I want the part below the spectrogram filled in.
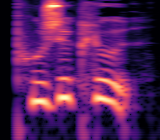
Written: pudseklud

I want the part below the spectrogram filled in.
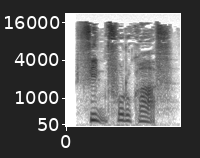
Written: filmfotograf

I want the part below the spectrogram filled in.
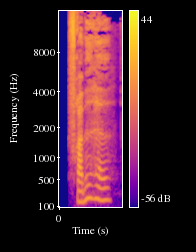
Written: fremmedhad

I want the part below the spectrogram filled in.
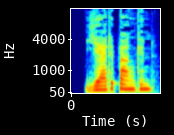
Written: hjertebanken

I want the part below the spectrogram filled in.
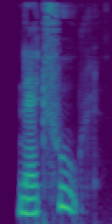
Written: natfugl

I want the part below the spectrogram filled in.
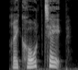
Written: rekordtab

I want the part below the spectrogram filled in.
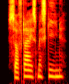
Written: softicemaskine

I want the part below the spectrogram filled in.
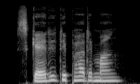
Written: skattedepartement

